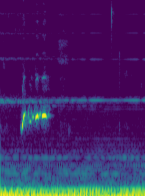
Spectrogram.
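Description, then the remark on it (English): A person at the doorway of a dark, empty room with closed windows whistles once: a single short whistle that rises in pitch and lasts under a second, over a steady low rumble of background noise. After it fades, only the droning hum remains. “I'm gonna whistle.”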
